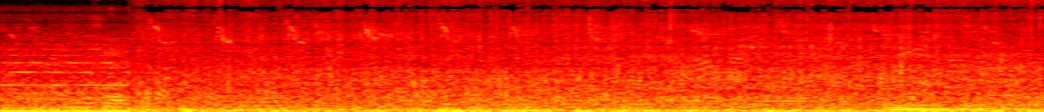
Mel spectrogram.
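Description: Water from a fountain splashes into a pool.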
